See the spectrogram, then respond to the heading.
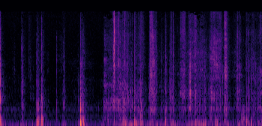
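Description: A long, rectangular, hollow printed cardboard tripod box is held in both hands and tapped with fingertips and nails. A few sparse, dull taps with a deep, hollow thump come first, then give way to a denser, continuous patter of quick taps and scratchy crinkling across the box surface.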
